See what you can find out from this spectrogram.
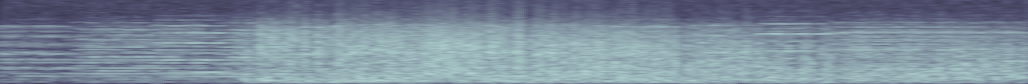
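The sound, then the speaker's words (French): The first atomic bomb test explosion, in the New Mexico desert at night, breaks in abruptly after a sustained tonal passage as a loud, broad roar. It rumbles heavily and holds near full strength to the end. “La possibilité enfin découverte de diviser l'atome au moyen d'un neutron permit la naissance de la bombe atomique. C'est dans les déserts du Nouveau-Mexique qu'eut lieu de nuit la première expérience.”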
